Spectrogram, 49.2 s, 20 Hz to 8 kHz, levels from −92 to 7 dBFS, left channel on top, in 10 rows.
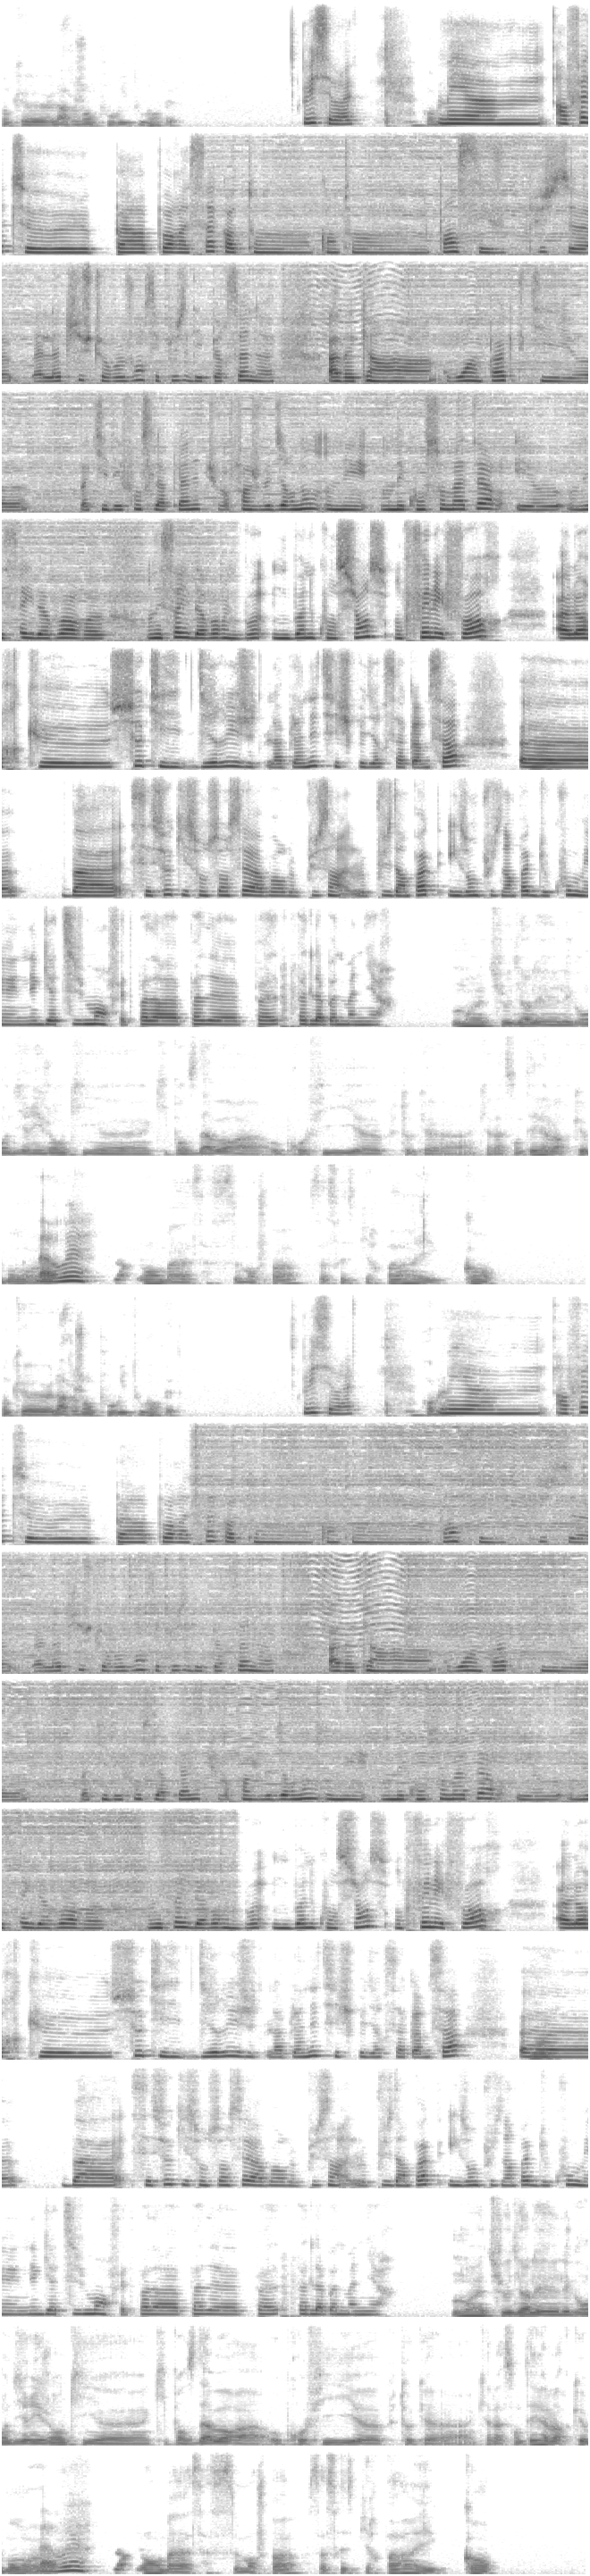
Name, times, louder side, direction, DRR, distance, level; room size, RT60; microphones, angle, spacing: voice 1, 0.0-1.3 3.4-3.8 29.0-29.2 38.2-48.3, right 3 dB, 60° right, 1.0 m, -41 dB
voice 2, 2.5-2.9 3.2-3.4 3.7-15.0 15.4-23.8 24.3-29.6 30.0-37.7 44.6-45.0, left 4 dB, 50° left, 0.7 m, -30 dB
sound 1, 6.5-21.7, right 4 dB, 20° right, 0.7 m, -45 dB
3.7 x 2.7 x 4.0 m
head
